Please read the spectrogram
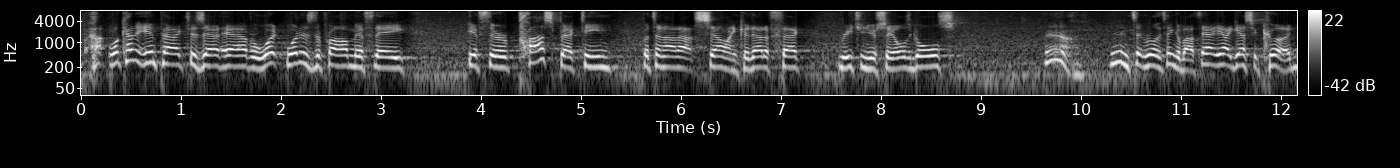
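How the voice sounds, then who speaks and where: Noticeable background noise sits behind a man speaking at a high pitch and a fairly quick pace. His loudness stays very even, with ordinary pitch variation. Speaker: sales trainer. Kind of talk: lecture. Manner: animated.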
